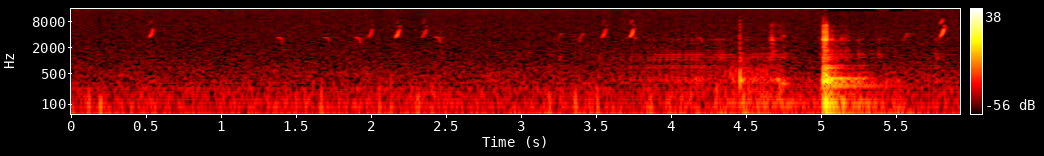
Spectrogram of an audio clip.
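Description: A bird calls with a series of short, high-pitched chirps repeated at irregular intervals, fairly faint over a low background hiss, with a sharp thump near the end.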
